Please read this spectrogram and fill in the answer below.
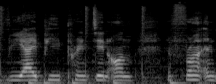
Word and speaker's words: VIP: What's VIP? Ike asks. He pronounces the acronym as a word rhyming with zip.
